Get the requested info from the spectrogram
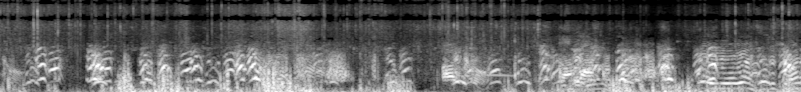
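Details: Hunting dogs keeping a group of wild boar at bay in Pratomagno, Arezzo, Italy. They bark in a thick, continuous chorus with overlapping yelps and a few longer howling notes, while men call out in the background.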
